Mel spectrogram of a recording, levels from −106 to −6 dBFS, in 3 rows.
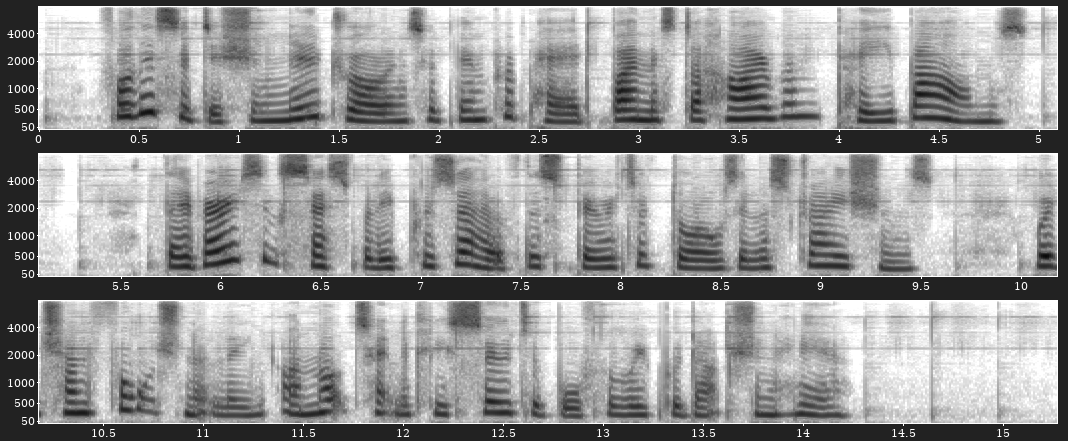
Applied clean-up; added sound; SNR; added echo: neural separator model SepFormer DNS4.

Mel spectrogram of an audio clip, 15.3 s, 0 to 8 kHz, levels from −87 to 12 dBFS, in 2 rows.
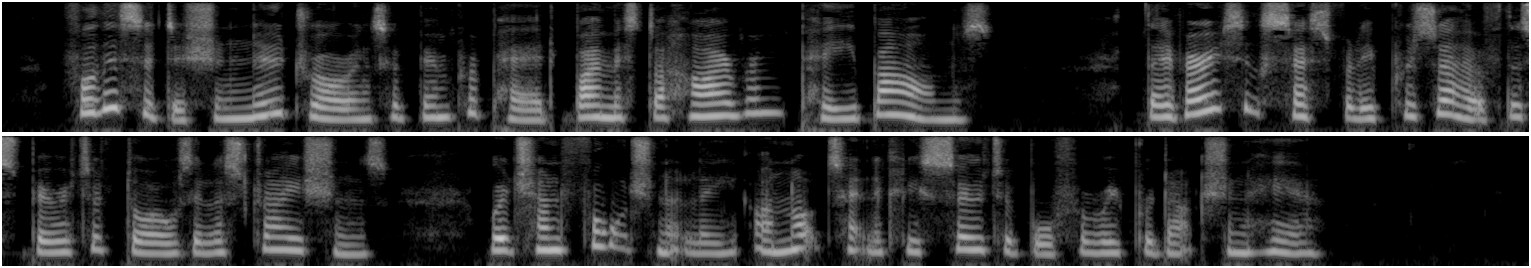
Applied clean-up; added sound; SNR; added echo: none; none; none; none.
